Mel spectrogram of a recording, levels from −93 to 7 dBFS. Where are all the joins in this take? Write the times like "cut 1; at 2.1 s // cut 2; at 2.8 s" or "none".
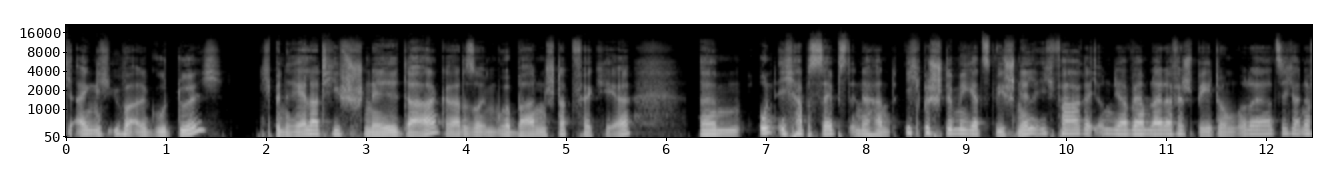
cut 1; at 10.3 s

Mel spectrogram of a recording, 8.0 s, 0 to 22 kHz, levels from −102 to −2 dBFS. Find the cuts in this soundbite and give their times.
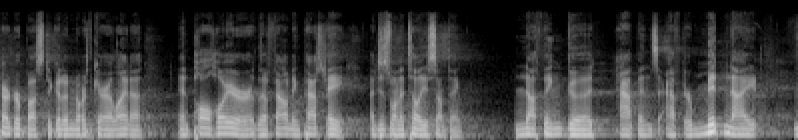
cut 1; at 3.2 s

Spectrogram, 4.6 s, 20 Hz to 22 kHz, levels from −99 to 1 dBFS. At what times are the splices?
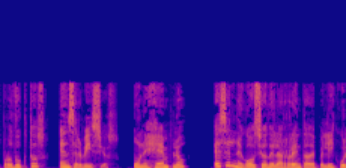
cut 1; at 1.6 s

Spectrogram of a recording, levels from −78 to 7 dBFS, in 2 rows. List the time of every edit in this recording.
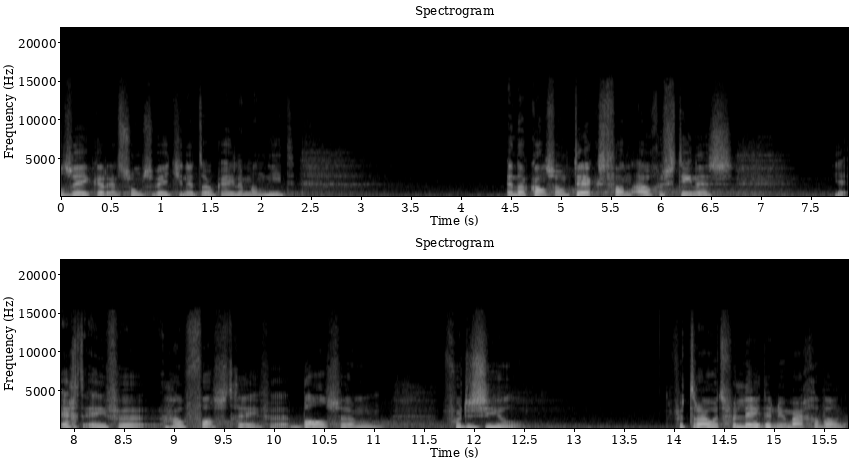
none

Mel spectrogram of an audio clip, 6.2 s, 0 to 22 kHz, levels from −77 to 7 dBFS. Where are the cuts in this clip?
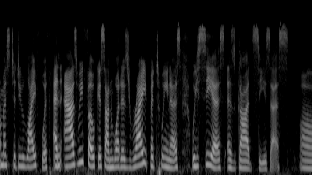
cut 1; at 1.0 s

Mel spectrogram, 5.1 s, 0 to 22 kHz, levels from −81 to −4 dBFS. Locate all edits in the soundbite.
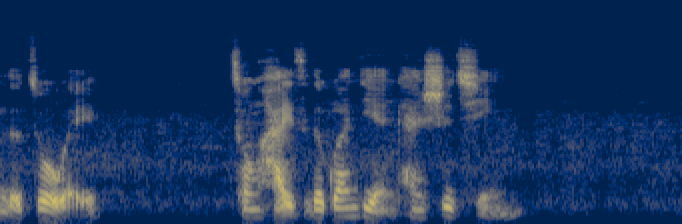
none

